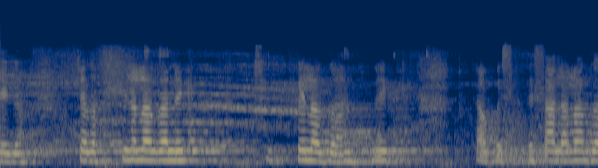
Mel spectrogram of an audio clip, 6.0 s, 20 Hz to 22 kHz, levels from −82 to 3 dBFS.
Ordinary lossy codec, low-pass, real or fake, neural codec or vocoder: none; 7.2 kHz; fake; vocoder, 44.1 kHz, 128 mel bands, Pupu-Vocoder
